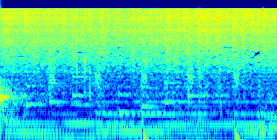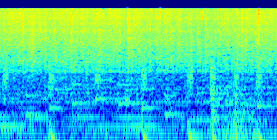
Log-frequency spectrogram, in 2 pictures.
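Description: Okra and egg frying together in a pan, a continuous close sizzle with rhythmic stirring strokes of a spatula repeating through, no talking.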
